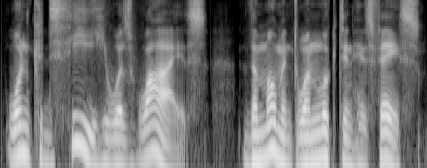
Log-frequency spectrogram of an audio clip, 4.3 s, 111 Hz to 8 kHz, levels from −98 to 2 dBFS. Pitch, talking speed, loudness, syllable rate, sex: 130 Hz, 180 wpm, -18 LUFS, 4.5 syllables/s, male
